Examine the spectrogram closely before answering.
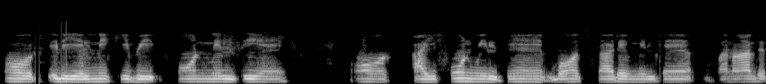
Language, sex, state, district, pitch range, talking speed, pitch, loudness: Hindi, male, Bihar, Darbhanga, 125-130 Hz, 140 wpm, 130 Hz, -17 LUFS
